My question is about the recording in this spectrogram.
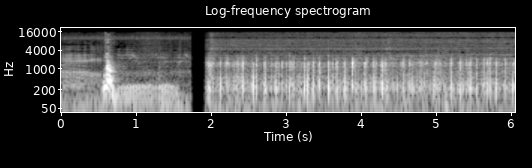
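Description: A dog barks once about half a second in, followed by a low wavering growl-like tail; after a short cut to silence, a dense, steady crackling fills the rest.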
